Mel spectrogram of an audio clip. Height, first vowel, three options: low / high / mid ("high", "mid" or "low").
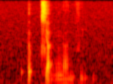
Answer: mid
